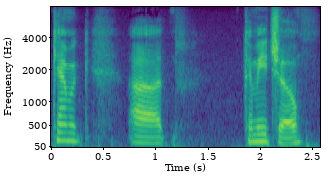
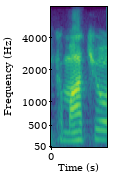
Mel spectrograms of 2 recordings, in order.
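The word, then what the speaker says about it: Camacho: Time Players huno and Kam uh cicho I hope I'm pronouncing that right he hasn't been in action that many times I think it's actually kamacho and huno kamacho yeah that's right uh I've seen them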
